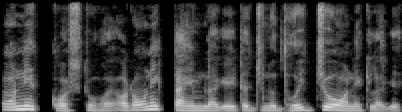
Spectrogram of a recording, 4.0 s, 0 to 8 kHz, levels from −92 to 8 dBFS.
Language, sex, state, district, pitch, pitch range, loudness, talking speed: Bengali, male, West Bengal, North 24 Parganas, 155 Hz, 145-180 Hz, -18 LUFS, 180 wpm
